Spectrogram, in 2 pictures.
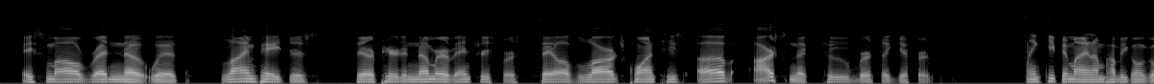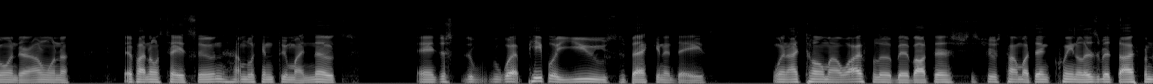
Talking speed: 200 wpm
